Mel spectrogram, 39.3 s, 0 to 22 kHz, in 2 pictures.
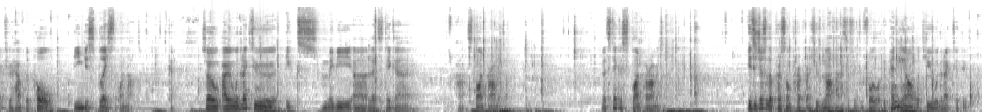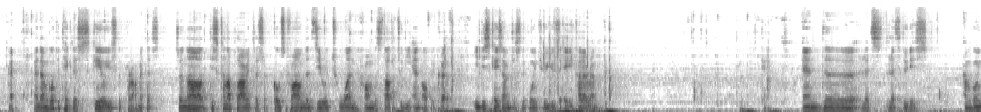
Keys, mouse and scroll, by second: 0.5 click, 1.1 d, 1.5 middle click, 2.0 d, 2.4-14.0 drag, 18.7 BackSpace, 21.5-23.0 drag, 25.7 right click, 26.3-31.9 drag, 38.8-39.2 drag.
